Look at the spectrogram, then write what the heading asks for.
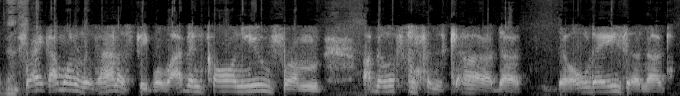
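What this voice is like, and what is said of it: Slightly hoarse voice. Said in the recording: “My voice is a little hoarse today.”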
